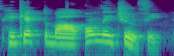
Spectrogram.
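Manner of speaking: usual speaking voice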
